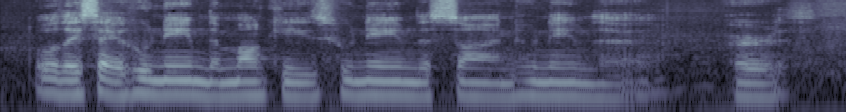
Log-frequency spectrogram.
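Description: Long, frequent pauses break up a man's flat, monotone delivery in an American accent, his pitch medium and his tone dark and mellow. Room echo is audible. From US Northeast (Buffalo, New York). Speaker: podcast host and actor. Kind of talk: casual chat.

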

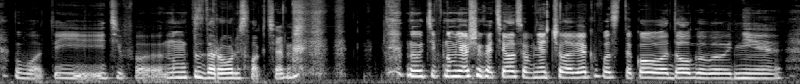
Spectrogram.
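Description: A woman with a plain, everyday voice talks at a moderate pace. Her pitch is medium and her intonation fairly even. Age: 20s. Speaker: young discussion panelist. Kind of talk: casual discussion. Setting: studio.

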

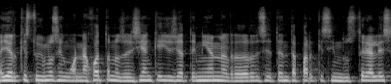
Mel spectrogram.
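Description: A very fast, monotone, flat-sounding man with a high pitch. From Mexico, San Luis Potosí. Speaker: podcast host, regional initiative founder. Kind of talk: interview.

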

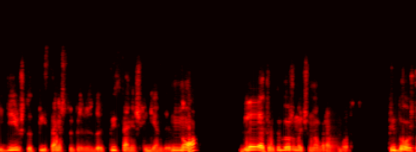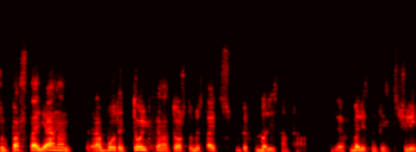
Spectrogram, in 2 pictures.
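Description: A man with a normal speaking voice and medium pitch speaks at a moderate pace, his intonation fairly even. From Yakutia, Russia. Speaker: entrepreneur, former tattoo artist. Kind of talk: casual interview conversation. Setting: video call.

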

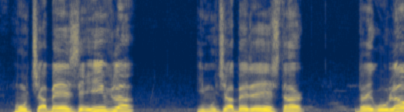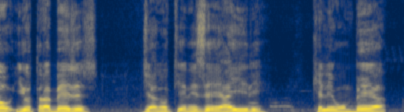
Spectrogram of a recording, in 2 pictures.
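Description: With noticeable background noise behind him, a high-pitched man speaks fairly slowly at a very even loudness, leaving long, frequent pauses. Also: ordinary pitch variation. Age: old. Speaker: fisherman and environmental leader. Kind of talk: interview testimony.

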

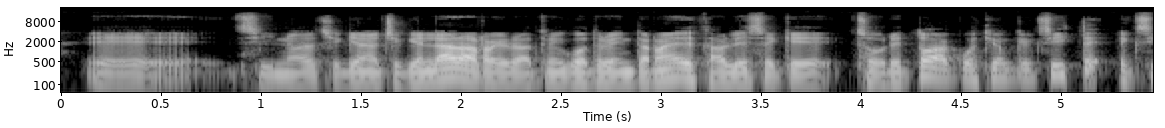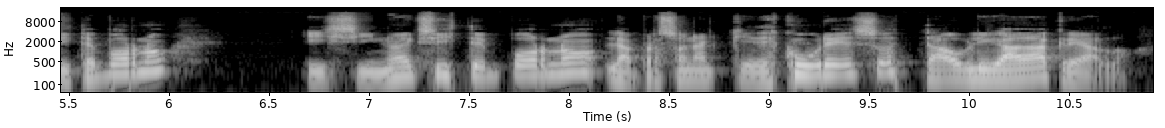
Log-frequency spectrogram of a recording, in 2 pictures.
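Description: In a very clean, dry and close recording with no echo and a silent background, a man talks fairly quickly at a medium pitch with lively intonation. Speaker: podcast host. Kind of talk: casual chat.

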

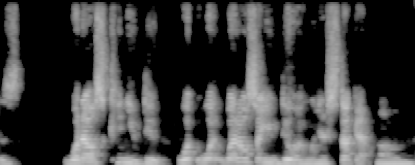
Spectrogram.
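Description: Here is a woman with an American accent. Her voice is somewhat breathy. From Virginia. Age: young. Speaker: recording engineer and music artist. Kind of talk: group discussion.

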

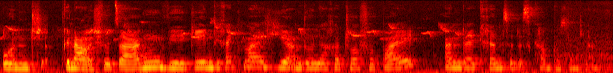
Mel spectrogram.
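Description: With noticeable background noise and audible room echo, a woman speaks at a moderate pace. Her voice is fairly high-pitched, with fairly even intonation. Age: 20s. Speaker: doctoral researcher in geography. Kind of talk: interview and campus walking tour. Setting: office and walking outdoors on campus.

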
